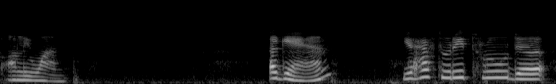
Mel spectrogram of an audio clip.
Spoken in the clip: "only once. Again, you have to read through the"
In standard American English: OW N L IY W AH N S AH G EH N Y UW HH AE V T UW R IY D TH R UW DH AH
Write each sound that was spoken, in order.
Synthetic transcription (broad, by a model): OW N L IY W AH N AH G EH N Y UW HH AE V T UW R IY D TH R UW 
